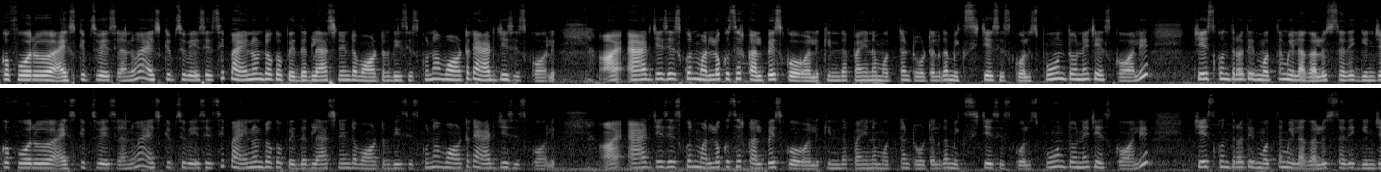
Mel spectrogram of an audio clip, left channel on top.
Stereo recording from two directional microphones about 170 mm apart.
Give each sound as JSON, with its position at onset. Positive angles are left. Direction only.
{"t": 0.0, "sound": "a woman's voice", "side_deg": 50}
